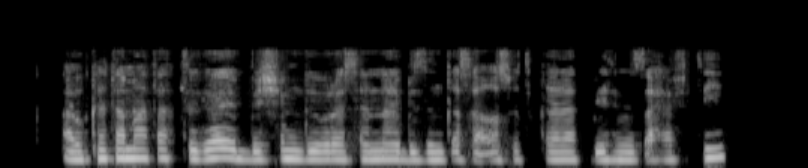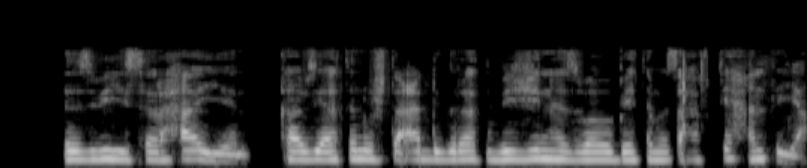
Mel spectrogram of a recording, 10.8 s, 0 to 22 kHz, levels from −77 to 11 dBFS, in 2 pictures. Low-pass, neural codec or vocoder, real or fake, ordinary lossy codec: 7.2 kHz; codec, 16 kHz, 16 kbps, FreqCodec, larger model; fake; AAC, 48 kbps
